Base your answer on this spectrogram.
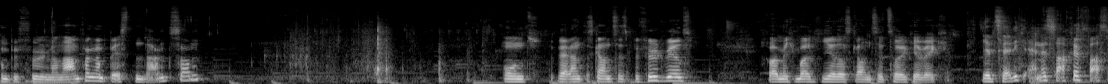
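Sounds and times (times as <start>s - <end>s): faint background music: 0.0s - 11.0s
water trickling from hose: 0.0s - 11.0s.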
